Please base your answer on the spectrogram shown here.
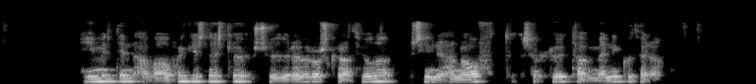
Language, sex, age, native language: Icelandic, male, 40-49, Icelandic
